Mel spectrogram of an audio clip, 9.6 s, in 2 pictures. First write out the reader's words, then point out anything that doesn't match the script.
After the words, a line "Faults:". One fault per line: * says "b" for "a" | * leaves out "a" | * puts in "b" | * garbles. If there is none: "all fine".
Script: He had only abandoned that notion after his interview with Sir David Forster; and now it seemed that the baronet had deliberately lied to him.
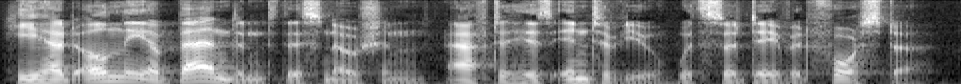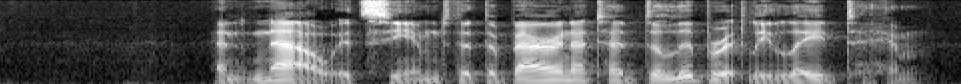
He had only abandoned this notion after his interview with Sir David Forster; and now it seemed that the baronet had deliberately laid to him.
Faults:
* says "this" for "that"
* says "laid" for "lied"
